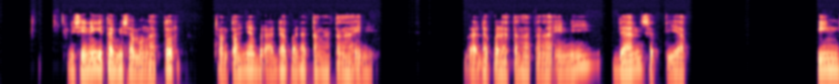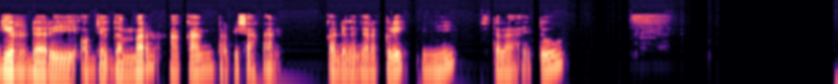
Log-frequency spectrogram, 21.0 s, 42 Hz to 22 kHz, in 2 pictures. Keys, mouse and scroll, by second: 2.3 scroll down 1, 3.3 click, 6.1 scroll up 1, 9.5-9.9 scroll up 1, 13.2 scroll down 1, 14.9 click, 18.3 click.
